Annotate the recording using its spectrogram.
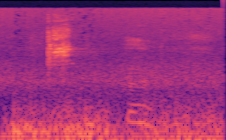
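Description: Wind buffeting the microphone in a steady low rumble, with a brief faint hiss about half a second in and a faint short wavering call about one and a half seconds in.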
